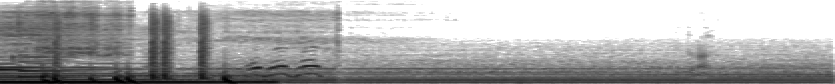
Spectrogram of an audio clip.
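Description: Angle grinder dressing a pipe weld, mixed with music and animation sound effects, until it stops about three and a half seconds in; after that a steady low mechanical hum.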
